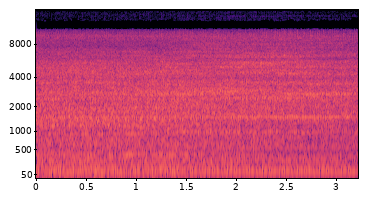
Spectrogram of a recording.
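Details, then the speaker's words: BMW E46 idling after the alternator bearing was replaced: an even, steady idle with a smooth hum. The earlier humming and roughness are gone, and the engine and charging side sound healthy. "kemarin kemarin kalau dimatikan itu bunyi dengung ya ini mesin juga agak lebih anteng daripada yang kemarin"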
